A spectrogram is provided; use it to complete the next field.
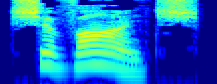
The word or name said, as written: shivansh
